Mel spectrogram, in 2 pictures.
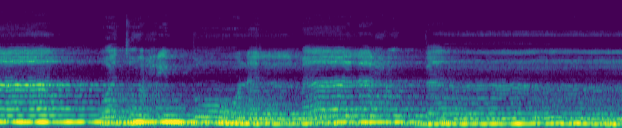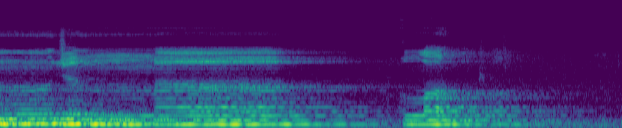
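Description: A male imam's melodic Quran recitation in Arabic, chanted into a microphone with long held notes that slide gradually lower in pitch. The recitation breaks off about ten seconds in, followed by one short last phrase that fades away.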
